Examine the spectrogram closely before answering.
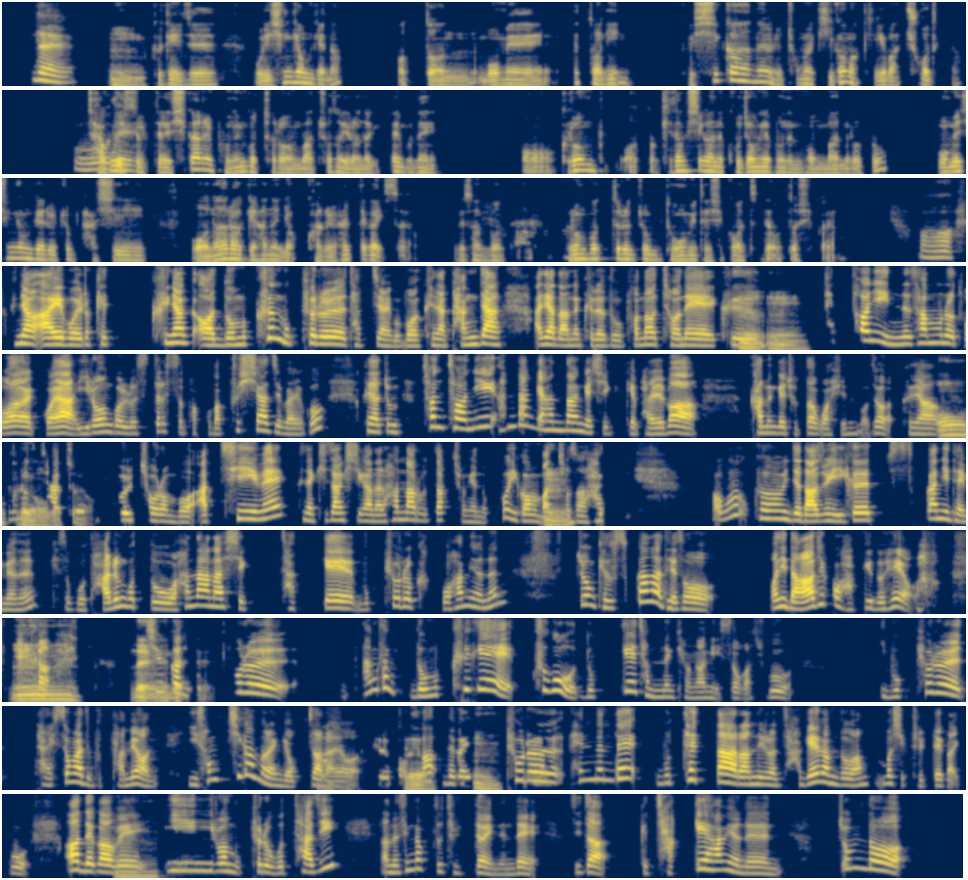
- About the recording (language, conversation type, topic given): Korean, advice, 요즘 지루함과 번아웃을 어떻게 극복하면 좋을까요?
- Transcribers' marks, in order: in English: "푸시"; in English: "골"; laugh; laughing while speaking: "제가"; other background noise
